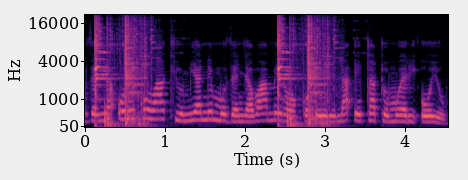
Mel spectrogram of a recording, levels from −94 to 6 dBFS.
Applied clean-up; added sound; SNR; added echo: none; Shatter; 1 dB; none.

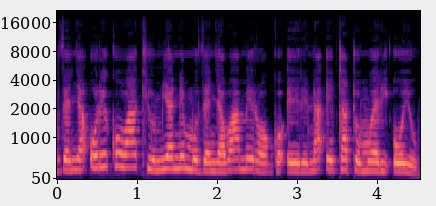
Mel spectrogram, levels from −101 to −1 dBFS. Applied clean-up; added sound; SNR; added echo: none; none; none; none.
